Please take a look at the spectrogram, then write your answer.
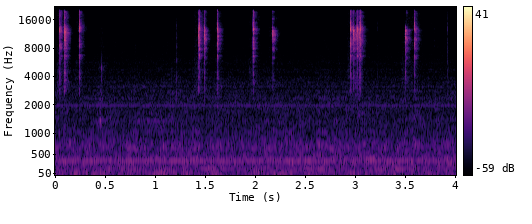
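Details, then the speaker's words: Vauxhall Vivaro window control board relay, coil energised during bench testing in a board repair: crisp, sharp single clicks at irregular intervals over a quiet background. The relay switches cleanly and sounds healthy. "Oh, no. I heard it click. That's better."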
